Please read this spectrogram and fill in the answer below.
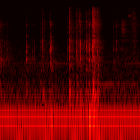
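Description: Scattered, irregular clicks from a computer keyboard and mouse, about eight in two seconds, with one louder click past the middle, over a steady low electrical hum.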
